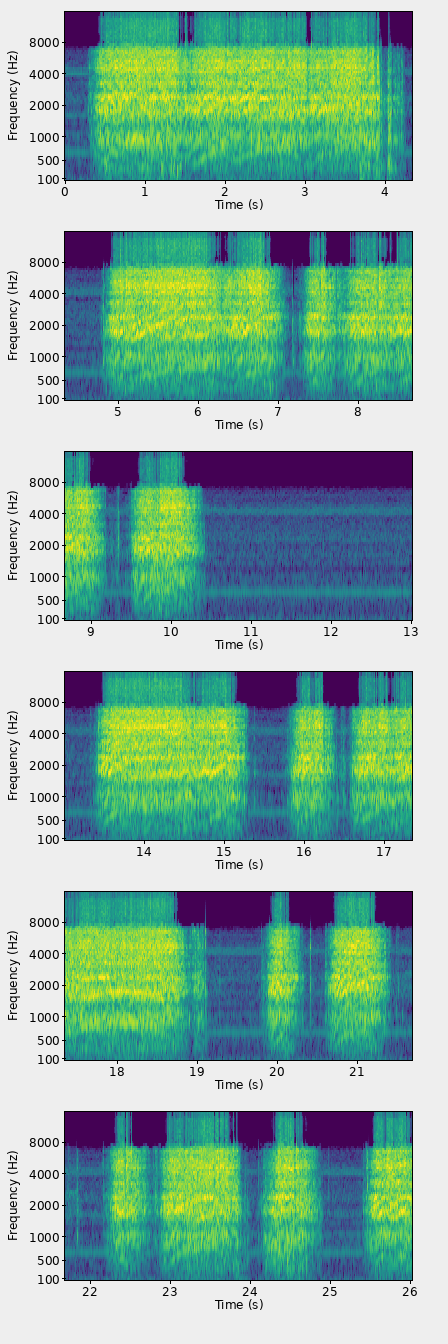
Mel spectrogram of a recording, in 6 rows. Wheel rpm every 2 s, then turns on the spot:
100, 150, 80, 130, 70, 30, 10, 130, 110, 120, 50, 50, 50.
4-6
